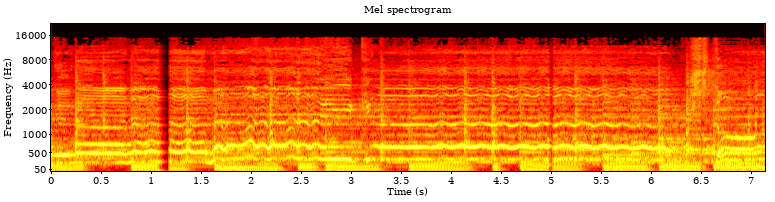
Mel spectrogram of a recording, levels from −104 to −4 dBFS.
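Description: A burst of packet loss at 1.07 to 1.20 s removes about 100 ms of audio. The receiver bridges it by extending the last sound and letting it fade, so a held buzz or fading hiss stands in for the missing stretch, and playback resumes further on without any silence. Short concealed packet loss follows at 4.98 to 5.03 s, where about 40 ms went missing, and again at 6.49 to 6.53 s, where about 20 ms is gone. Each hole is patched by continuing the preceding sound and blending back, leaving a brief smear or wobble.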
